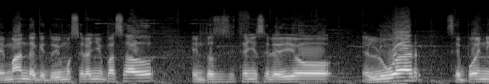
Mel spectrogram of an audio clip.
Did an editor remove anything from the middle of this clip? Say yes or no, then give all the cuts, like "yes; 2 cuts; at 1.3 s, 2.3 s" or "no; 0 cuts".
no; 0 cuts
